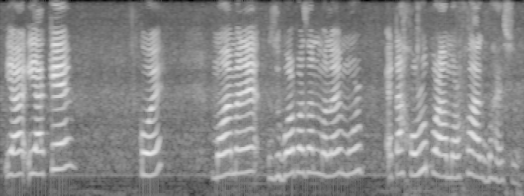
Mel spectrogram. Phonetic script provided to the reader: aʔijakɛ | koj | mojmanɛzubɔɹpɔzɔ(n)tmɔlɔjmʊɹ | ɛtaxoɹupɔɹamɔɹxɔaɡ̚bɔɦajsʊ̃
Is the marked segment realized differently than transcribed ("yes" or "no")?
no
